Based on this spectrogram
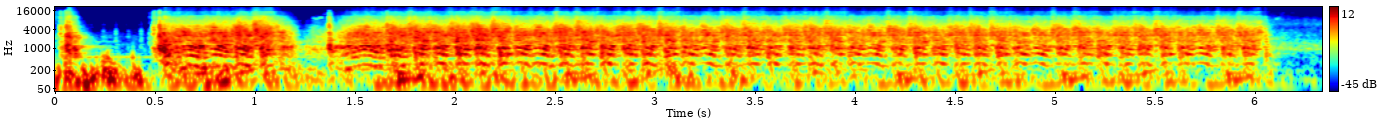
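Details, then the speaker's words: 6.5 turbo diesel in a Suburban, first start after a new starter was installed: brief crank, then it fires straight away and settles into a steady, even clatter before shutoff; normal start and idle. "oh yeah she barked right off to life oh that's a good motor"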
